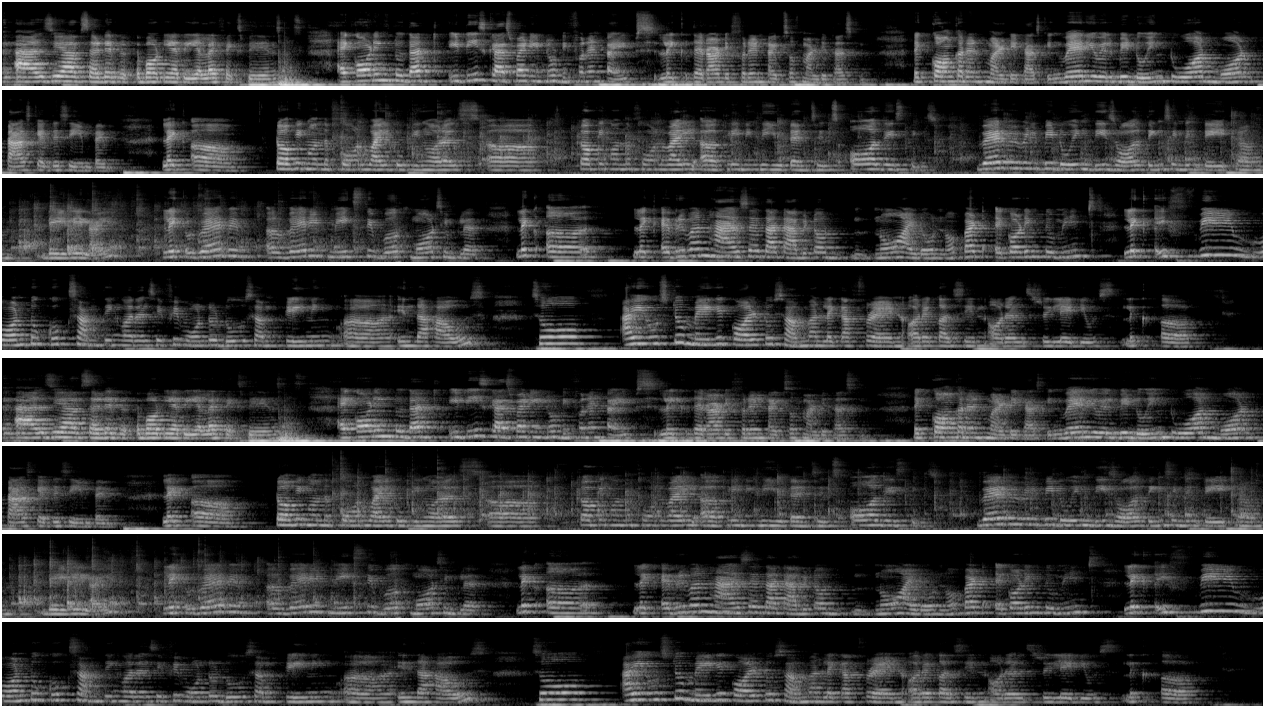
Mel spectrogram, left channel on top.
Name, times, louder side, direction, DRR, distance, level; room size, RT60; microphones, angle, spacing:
voice 1, 0.0-15.0 15.4-18.0 18.4-22.0 22.4-31.2 31.5-43.6 44.0-49.7, left 3 dB, 25° left, 6 dB, 0.3 m, -25 dB
Livestock farm animals working animals, 15.8-29.2, right 1 dB, 20° right, 0.7 m, -40 dB
4.1 x 3.5 x 2.5 m, 0.73 s
head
